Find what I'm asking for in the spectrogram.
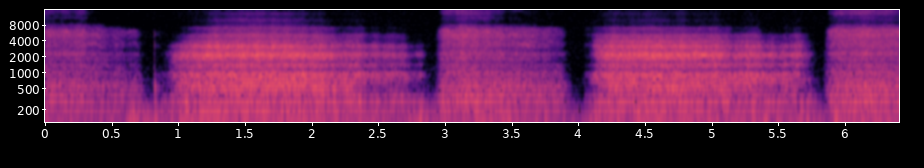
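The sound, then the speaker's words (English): Slow, deep breaths during a yoga session, with long, airy inhales and exhales alternating and separated by brief quiet gaps, soft and unaccompanied by talk. “Let's take three more breaths together, that's all.”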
